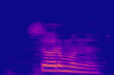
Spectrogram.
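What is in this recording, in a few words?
"сӧрмыны", Komi, female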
